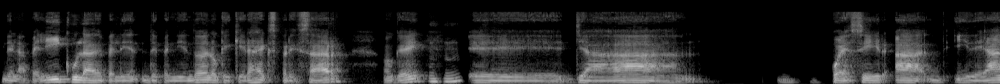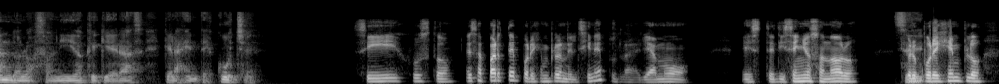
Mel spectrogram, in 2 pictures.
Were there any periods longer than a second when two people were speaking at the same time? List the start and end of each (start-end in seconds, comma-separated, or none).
none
